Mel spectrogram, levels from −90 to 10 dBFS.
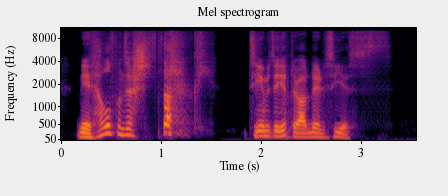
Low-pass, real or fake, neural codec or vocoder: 9.9 kHz; fake; codec, 16 kHz in and 24 kHz out, 0.4 kbps, LongCat-Audio-Codec, four codebook decoder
